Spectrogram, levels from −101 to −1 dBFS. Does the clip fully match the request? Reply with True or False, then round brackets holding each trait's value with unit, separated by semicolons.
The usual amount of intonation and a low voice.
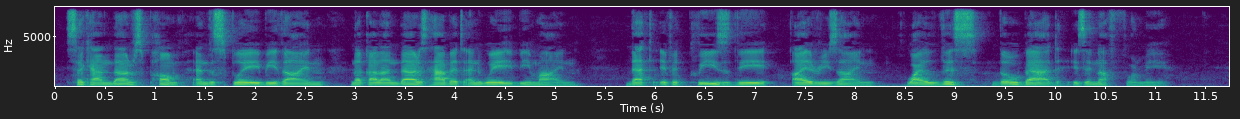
True (3.0 semitones; 115 Hz)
